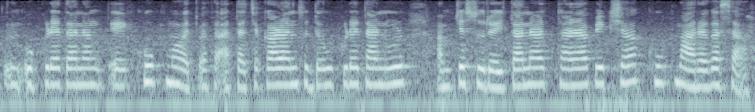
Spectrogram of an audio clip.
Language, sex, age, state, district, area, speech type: Goan Konkani, female, 45-60, Goa, Tiswadi, rural, spontaneous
